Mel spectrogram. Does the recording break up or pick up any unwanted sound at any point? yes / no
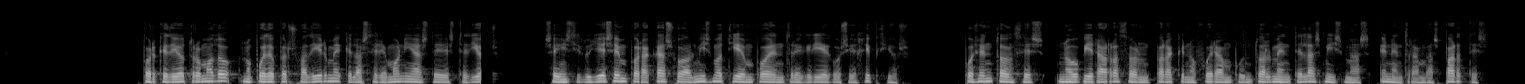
yes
